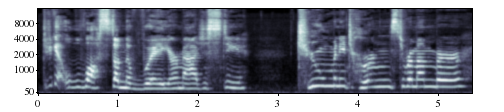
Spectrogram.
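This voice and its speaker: Scheming court troublemaker female actor, audio drama. Highish pitch, drawn-out delivery, haughty taunts. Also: fairly even intonation. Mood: mocking. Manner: sneering, taunting. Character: contentious, mocking royal cousin pushing for war.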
